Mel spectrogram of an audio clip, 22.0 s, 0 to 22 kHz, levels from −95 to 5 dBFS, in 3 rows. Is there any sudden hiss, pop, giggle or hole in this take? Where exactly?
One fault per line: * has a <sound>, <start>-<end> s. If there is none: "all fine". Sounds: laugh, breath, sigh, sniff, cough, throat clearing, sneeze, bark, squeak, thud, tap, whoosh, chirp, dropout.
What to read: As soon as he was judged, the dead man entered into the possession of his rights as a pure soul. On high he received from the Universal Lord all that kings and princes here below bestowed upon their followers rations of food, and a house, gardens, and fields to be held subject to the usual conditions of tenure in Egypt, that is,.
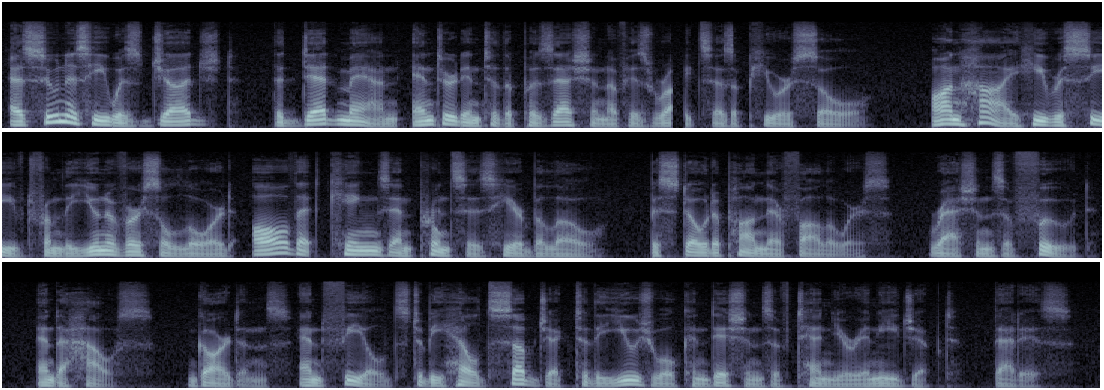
* has a dropout, 4.5-4.6 s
